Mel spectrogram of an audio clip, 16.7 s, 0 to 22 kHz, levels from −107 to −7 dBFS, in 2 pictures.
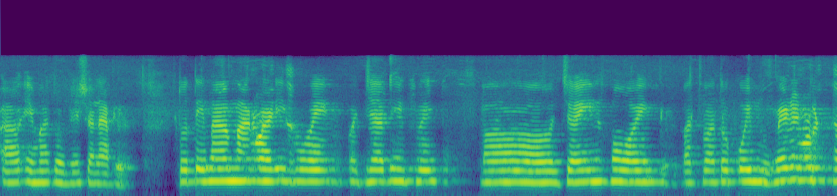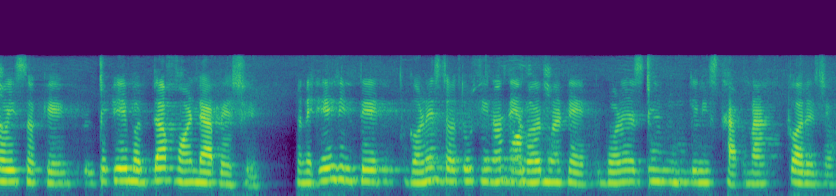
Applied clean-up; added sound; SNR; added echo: neural mask model Resemble Enhance denoiser.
